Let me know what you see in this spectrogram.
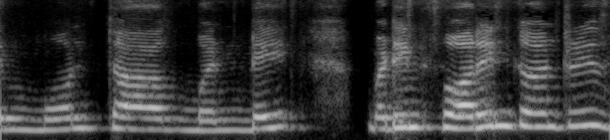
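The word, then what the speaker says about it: Montag: डे ऑफ़ the week in India we से मोंटाग मंडे बट in foreign countries they start from like Sunday and ऑल। सोमता इज मंडे then मंडे then Tuesday मोंटाग dice स्टारग third is मिट walk मिट walk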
